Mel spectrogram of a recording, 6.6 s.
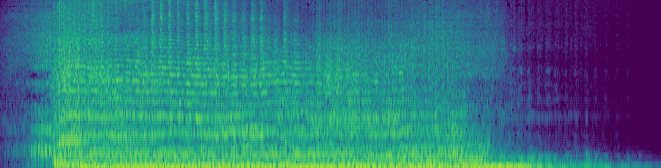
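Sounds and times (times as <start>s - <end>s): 
Acrocanthosaurus sound: 0.1s - 6.4s.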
